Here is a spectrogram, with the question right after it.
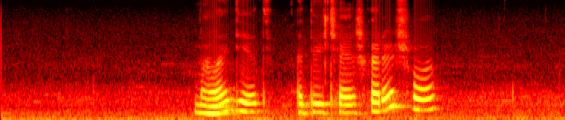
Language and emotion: Russian, positive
